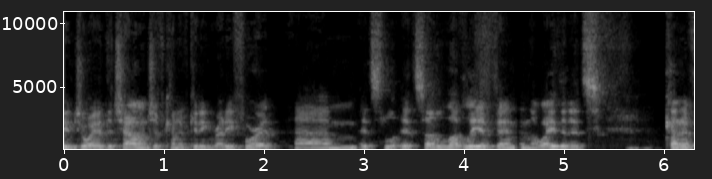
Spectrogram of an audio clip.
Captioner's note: erm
